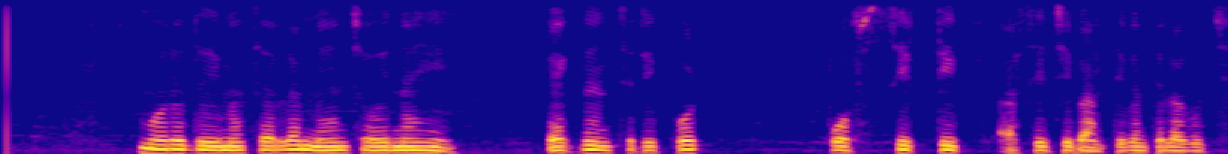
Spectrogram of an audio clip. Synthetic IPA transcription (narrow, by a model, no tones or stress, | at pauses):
moɾɔd̪ujmasalament͡ʃojnaɦĩ | peɡnensɾipoɾʈ̚ | possiʈip | a̰sit͡ʃʰibant̪ibant̪ilaɡut͡ʃʰi̥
